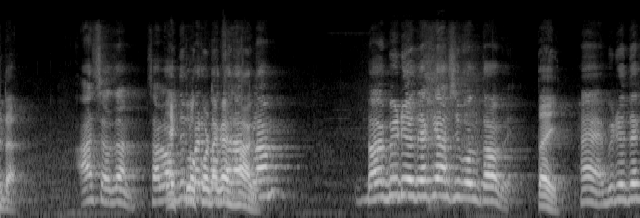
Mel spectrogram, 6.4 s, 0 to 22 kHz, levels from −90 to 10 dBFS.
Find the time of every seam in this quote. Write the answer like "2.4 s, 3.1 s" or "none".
none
